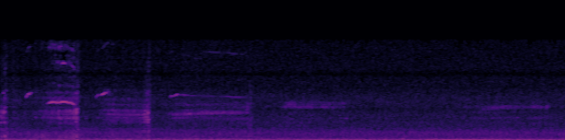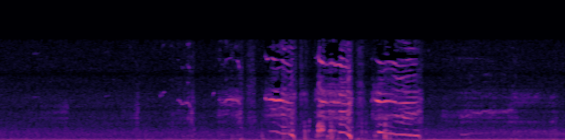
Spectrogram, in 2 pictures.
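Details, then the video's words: Dog whining in a parked car during training, waiting to be let out; mostly quiet car interior with a burst of high, thin whimpers and squeaks near the end, followed by a low hum. "Training your dog to stop whining in the car"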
